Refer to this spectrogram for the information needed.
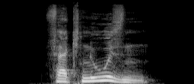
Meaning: to dislike; to not tolerate
- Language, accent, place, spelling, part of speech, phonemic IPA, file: German, Germany, Berlin, verknusen, verb, /fɛɐ̯ˈknuːzn̩/, De-verknusen.ogg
